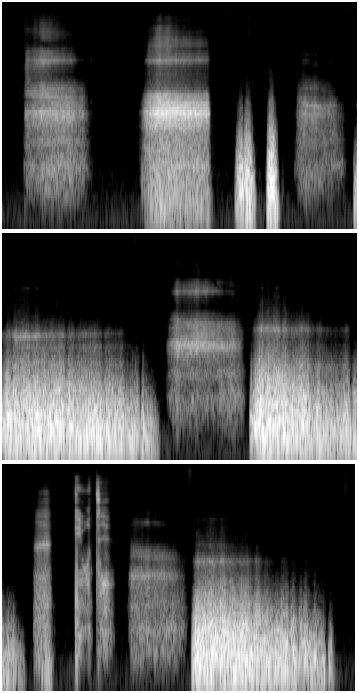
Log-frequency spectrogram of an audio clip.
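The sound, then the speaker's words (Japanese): A series of soft, breathy blows of air into the listener's ear, some long and drawn out, others short quick puffs, repeating with brief pauses and no talking. “じゃあ舐める前にもっとフーフーしてあげましょうか。”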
